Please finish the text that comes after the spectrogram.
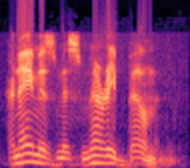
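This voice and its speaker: An actor playing a guarded, businesslike male attorney with a measured, evasive manner in a 1950s radio drama. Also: medium pitch, animated, slight background noise, close to an everyday voice. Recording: muffled old radio recording.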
